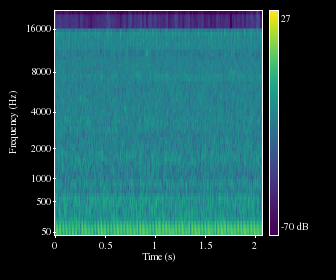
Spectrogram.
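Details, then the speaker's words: 2015 (title says 2017) Joylong Chinese van/bus engine, cold and still in open loop: low, lumpy, uneven idle, running rough and stalling, with noise heard from the throttle; rough idle traced to a dirty throttle body and MAP sensor. "running real [Music] rough oh and stalling out I just heard some noise coming from the throttles"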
